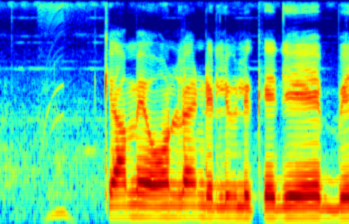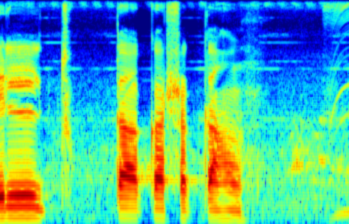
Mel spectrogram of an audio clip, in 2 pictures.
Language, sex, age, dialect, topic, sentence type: Hindi, male, 18-24, Marwari Dhudhari, banking, question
